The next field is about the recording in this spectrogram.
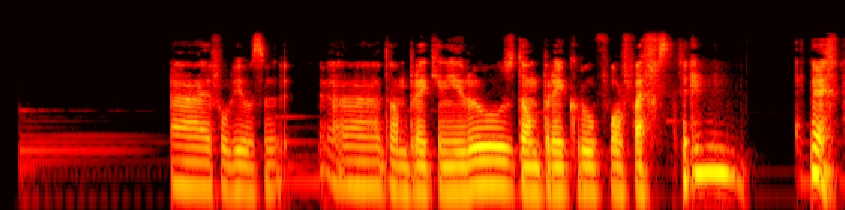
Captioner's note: mumbled reading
